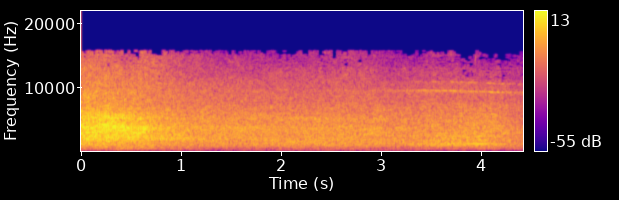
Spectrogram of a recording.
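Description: Road traffic passing on a city street: a vehicle goes by with tyre and engine noise, loudest in the first second. It settles into a steady traffic hum.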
